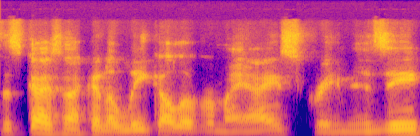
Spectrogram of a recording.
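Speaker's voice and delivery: plain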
